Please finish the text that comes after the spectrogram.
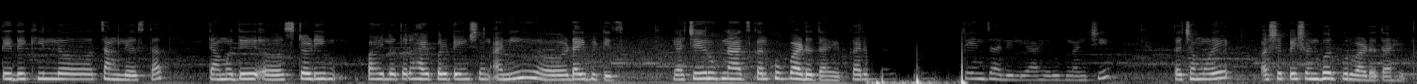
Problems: none marked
